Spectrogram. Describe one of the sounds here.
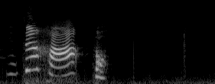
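A young boy calls out in a high voice.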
